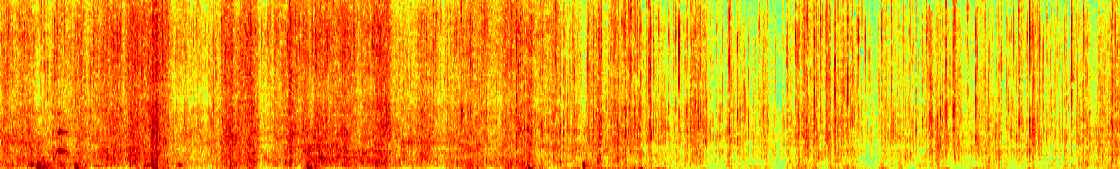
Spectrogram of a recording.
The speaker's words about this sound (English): Pass that plain bagel over here. I'm gonna get that plain bagel ASMR going.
